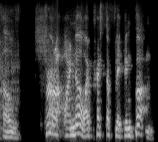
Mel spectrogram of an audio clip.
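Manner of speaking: hammed-up, fed-up grumble; irritated retort. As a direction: snap back at an annoying automated voice. Acted irritated retort to Zoom's voice.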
